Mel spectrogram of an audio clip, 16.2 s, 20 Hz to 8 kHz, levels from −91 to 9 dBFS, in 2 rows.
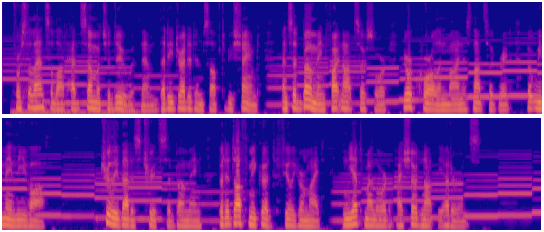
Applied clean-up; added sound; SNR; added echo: classical method Wiener filter.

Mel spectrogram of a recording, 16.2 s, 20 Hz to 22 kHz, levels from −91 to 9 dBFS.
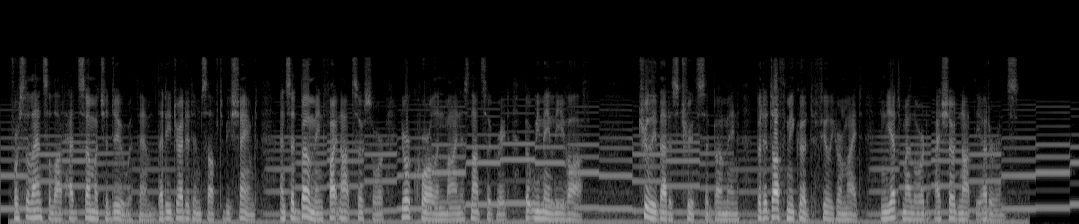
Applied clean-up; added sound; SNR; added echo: none; Wind instrument, woodwind instrument; 12 dB; none.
